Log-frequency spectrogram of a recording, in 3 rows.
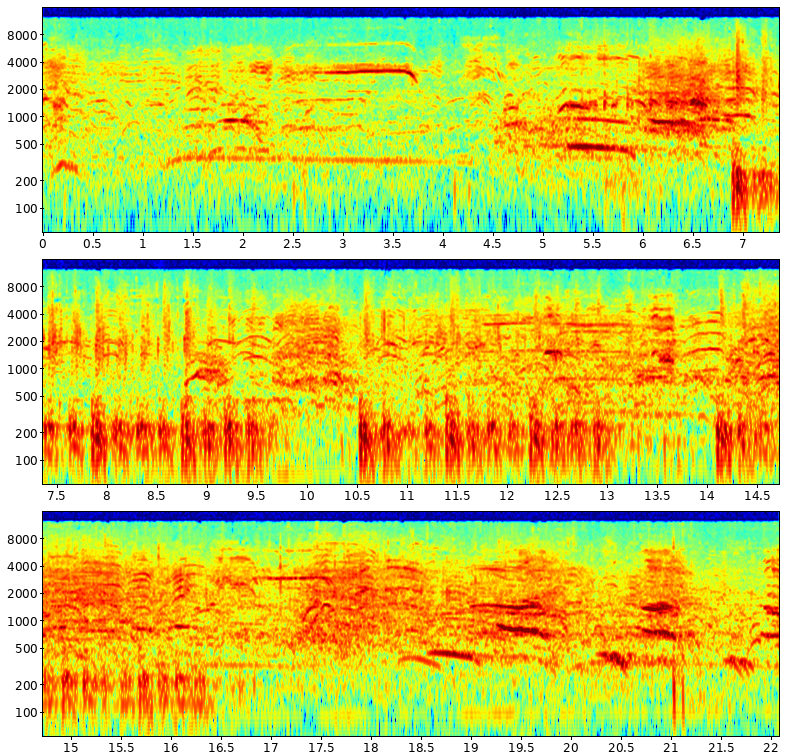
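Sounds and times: players shouting: 3.9s - 7.3s, 8.8s - 22.0s.

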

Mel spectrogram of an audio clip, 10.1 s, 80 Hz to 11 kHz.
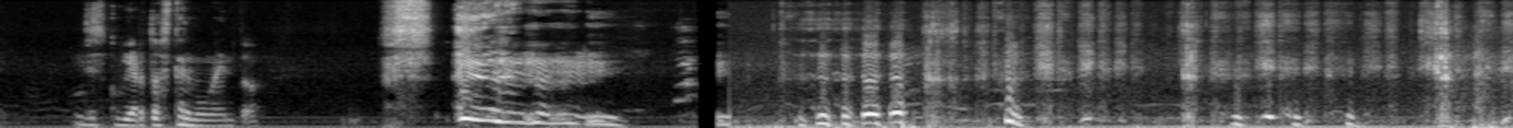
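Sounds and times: low electrical hum: 0.0s - 10.0s
person snorting through nose: 7.8s - 8.2s, 9.4s - 10.0s.

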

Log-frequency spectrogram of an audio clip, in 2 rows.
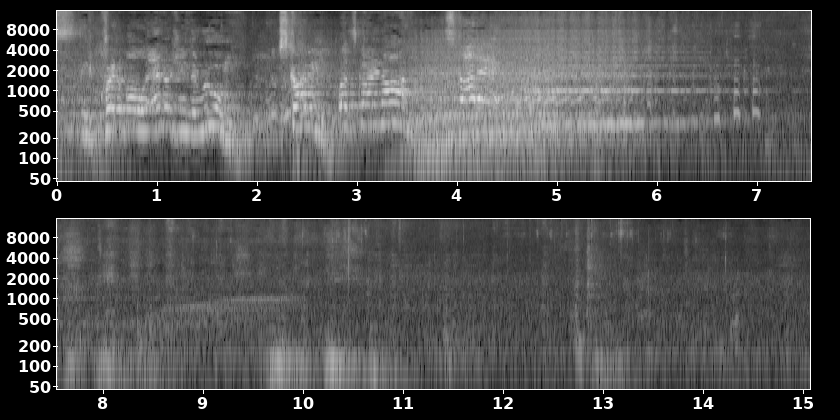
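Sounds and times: low rumbles: 2.2s - 11.2s
loud sustained electronic hum: 2.5s - 10.3s
tone rising in pitch: 2.7s - 10.5s.

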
